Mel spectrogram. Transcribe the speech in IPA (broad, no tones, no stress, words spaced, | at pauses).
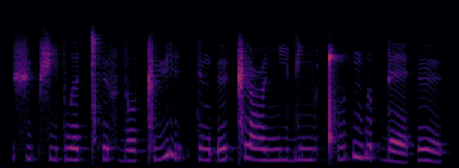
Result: ʃypʃitwə ǀʰøfdo ǁyr | tøŋʔø ǁøʕyɲi diɲoǃʰut mbəpdɛ | ø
